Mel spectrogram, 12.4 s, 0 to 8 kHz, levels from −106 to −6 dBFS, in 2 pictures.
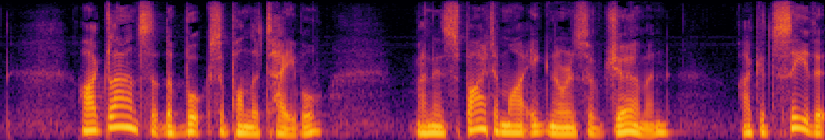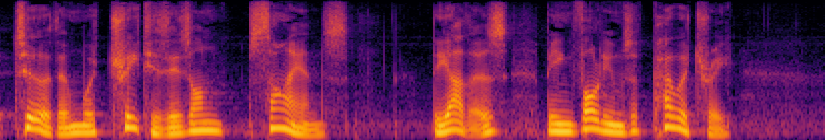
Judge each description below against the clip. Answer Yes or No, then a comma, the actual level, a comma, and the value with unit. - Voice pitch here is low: Yes, low, 110 Hz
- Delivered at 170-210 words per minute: No, average, 160 wpm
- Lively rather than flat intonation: Yes, wide, 5.7 semitones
